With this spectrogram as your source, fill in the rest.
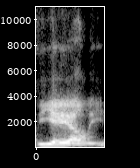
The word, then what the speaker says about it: Vale: a couple years ago it's uh it's called vale uh and it's spelled v-a-l-e but it's pronounced vale it's it's it's the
